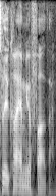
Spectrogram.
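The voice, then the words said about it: Darth Vader impression. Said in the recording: “best Darth Vader impression? ... Me with my pint glass”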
